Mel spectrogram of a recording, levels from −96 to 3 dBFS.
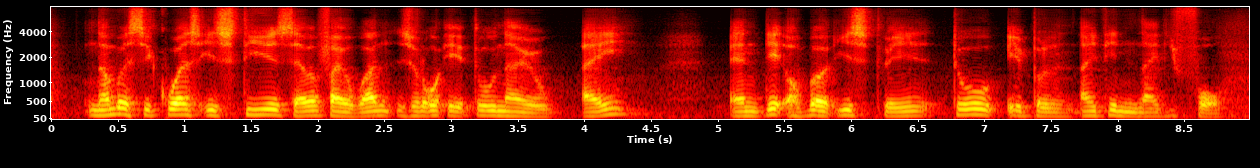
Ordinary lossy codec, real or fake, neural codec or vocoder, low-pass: none; fake; codec, 16 kHz, about 1 kbps, DyCAST, with the encoder's durations; none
